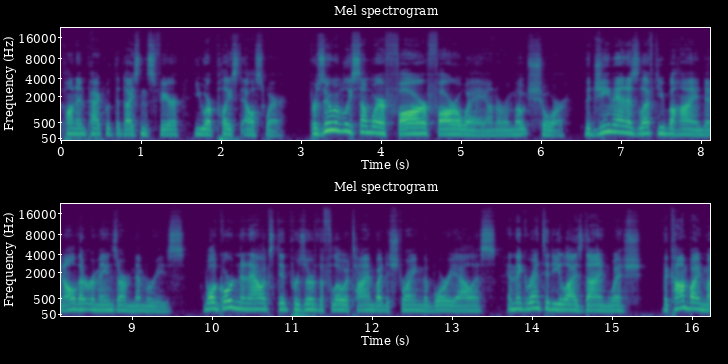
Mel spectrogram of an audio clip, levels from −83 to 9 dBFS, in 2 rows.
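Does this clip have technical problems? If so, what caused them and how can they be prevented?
No, this clip has no technical problems, so there is no cause to trace and nothing to prevent.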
